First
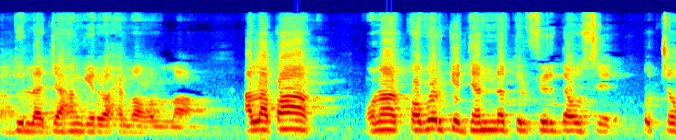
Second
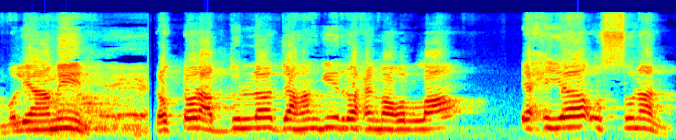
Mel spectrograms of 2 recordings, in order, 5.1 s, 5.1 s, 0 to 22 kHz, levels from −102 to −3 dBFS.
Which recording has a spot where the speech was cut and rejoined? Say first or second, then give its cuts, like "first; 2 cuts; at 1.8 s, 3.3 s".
second; 1 cut; at 1.1 s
